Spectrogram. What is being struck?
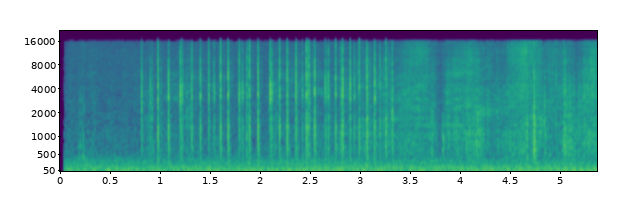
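Paper greeting card.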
